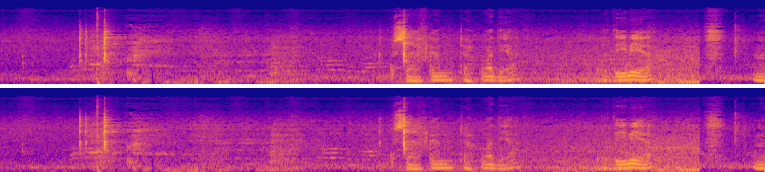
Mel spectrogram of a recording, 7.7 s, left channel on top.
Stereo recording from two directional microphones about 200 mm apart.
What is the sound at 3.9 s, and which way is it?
Speech, 10° left (ahead or behind).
